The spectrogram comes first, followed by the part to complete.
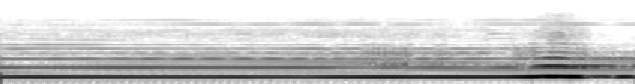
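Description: A flute holds one long steady note over a steady background drone, with a brief louder accent near the end as the phrase moves on.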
